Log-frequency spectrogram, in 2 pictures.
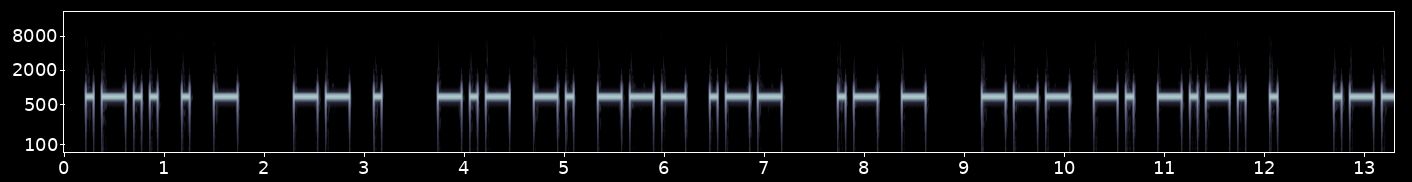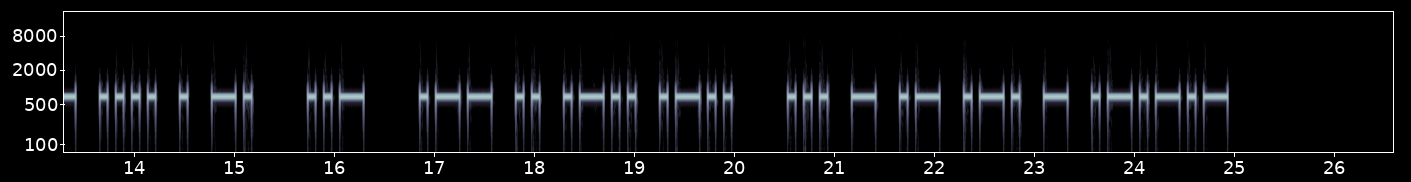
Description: Morse code, heard as a keyed tone, about 15 wpm, 700 Hz. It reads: LET ME KNOW AT ONCE WHEN U WILL START.
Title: Sentences from Top 300 Words and Abbreviations 15wpm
